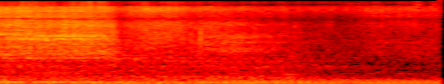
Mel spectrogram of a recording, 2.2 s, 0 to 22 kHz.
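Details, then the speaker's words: 1987 BMW 635CSi with newly replaced blower fan motor, engine idling; even airy rush changing between low and high speeds, fan runs smoothly: normal blower operation. "You can hear that new fan motor. Low, high, so that variable. That was one of the more difficult fixes when I bought this car, but glad to get it all sorted out."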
